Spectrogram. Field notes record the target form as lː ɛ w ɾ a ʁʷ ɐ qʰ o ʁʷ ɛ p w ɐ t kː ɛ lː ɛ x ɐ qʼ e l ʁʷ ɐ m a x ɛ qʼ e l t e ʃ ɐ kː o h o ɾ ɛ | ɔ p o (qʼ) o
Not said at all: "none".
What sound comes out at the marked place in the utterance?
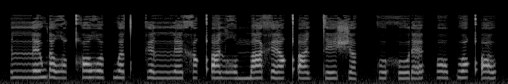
qʼ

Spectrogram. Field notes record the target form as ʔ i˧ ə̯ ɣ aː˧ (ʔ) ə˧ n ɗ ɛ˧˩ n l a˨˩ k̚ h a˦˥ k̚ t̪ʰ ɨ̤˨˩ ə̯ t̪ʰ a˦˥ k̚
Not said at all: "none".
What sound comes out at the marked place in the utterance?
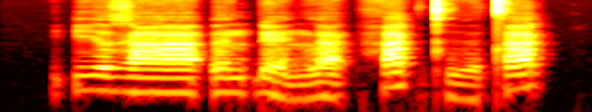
ʔ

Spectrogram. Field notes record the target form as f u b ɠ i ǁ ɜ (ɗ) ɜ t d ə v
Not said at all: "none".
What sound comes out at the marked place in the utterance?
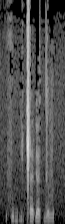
ɗ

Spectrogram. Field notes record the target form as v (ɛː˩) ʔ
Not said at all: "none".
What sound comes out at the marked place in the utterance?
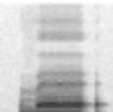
ɛː˧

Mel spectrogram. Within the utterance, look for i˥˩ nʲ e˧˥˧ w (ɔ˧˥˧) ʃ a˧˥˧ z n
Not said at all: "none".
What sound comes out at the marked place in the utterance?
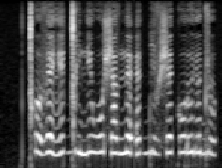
o˧˥˧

